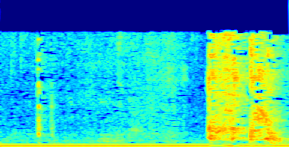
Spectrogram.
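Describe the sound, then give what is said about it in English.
A man giving a talk to an audience coughs, a brief sharp cough followed by a couple of rough, forceful throat-clearing bursts, with a steady low hum underneath and no talking. “Who's got the cough drop?”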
